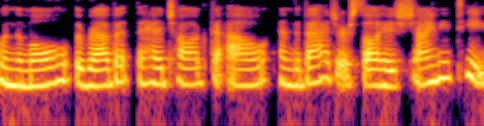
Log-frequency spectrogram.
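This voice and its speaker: A woman with a plain, everyday voice and a fairly high pitch speaks with fairly even intonation, in a dry, close sound with no echo. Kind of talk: children's picture book read-aloud.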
